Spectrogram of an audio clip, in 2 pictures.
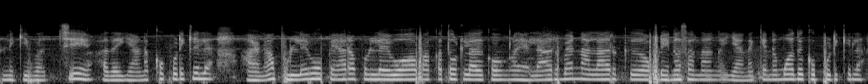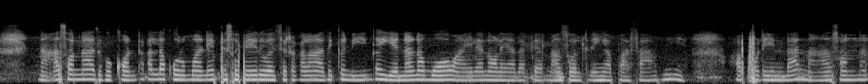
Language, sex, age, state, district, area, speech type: Tamil, female, 30-45, Tamil Nadu, Nagapattinam, rural, spontaneous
